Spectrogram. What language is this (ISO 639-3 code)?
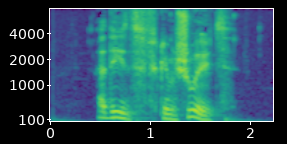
kab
